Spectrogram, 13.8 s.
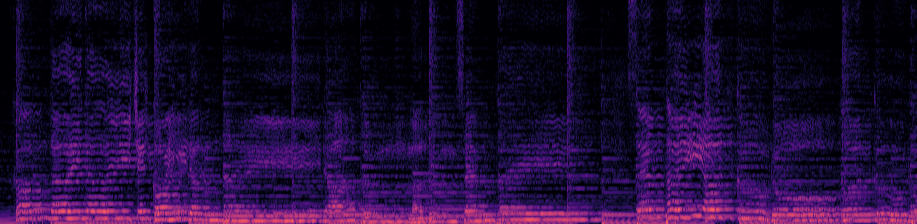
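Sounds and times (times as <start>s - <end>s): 
soprano singing: 0.2s - 13.7s.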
